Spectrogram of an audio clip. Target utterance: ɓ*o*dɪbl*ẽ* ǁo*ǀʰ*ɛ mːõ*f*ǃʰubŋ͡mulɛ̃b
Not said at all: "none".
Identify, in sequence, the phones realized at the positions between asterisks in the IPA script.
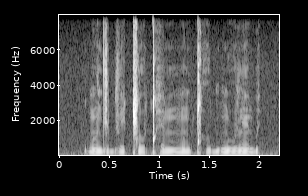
õ, e, ǃʰ, b

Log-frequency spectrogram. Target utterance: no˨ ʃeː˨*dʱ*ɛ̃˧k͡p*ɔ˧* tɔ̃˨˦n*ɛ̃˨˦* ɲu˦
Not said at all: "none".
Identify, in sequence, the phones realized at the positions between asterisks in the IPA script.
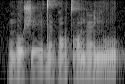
d, ɔ̃˧, ɛ̃˨˦

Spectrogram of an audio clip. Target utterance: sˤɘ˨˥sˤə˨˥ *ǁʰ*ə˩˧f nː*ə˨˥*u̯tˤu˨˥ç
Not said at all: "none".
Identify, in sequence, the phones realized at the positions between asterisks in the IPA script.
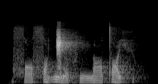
ŋ͡ǁ, ə˨˥

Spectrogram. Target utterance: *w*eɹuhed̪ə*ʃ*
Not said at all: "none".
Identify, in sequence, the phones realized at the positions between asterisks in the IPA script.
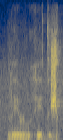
β, ʒ

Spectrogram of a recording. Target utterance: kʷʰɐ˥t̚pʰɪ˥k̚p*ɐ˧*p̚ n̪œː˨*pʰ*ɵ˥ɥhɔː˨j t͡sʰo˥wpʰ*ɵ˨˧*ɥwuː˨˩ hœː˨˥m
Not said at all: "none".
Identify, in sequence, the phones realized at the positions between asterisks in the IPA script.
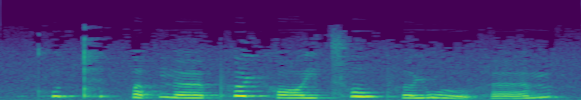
ɐ˨˥, pʰ, ɵ˨˧

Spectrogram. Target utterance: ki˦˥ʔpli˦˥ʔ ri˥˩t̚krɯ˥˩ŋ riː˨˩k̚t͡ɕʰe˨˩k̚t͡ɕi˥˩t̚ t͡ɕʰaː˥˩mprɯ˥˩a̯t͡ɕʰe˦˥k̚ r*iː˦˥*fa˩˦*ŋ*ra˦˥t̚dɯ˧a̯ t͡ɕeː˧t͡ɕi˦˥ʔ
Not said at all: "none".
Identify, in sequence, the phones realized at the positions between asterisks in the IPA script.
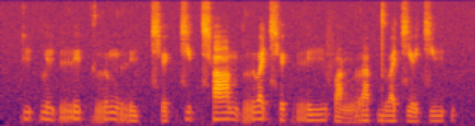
iː˦˥, ŋ

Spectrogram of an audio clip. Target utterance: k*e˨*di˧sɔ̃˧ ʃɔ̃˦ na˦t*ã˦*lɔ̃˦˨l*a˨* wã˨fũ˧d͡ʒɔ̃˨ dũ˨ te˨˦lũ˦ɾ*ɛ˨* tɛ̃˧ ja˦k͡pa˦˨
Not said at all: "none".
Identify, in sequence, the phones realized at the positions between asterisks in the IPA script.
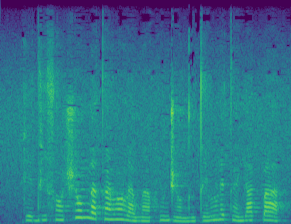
e˨, ã˦, a˨, ɛ˦

